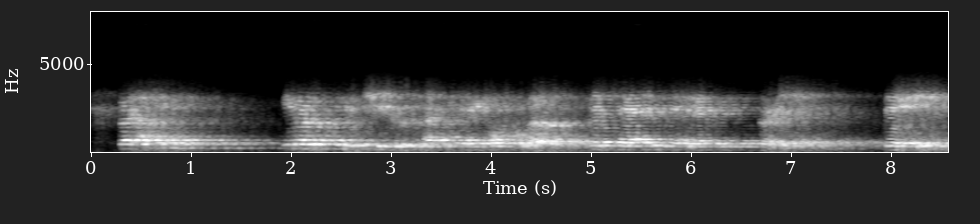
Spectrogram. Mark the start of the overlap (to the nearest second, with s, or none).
none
